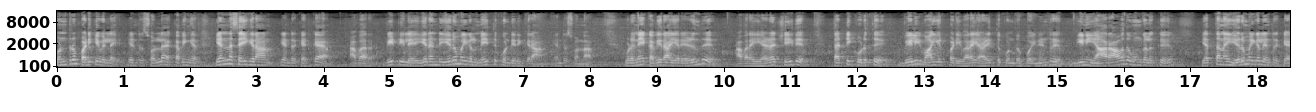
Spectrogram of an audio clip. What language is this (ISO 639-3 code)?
tam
